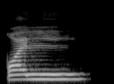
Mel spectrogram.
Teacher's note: Qaf is heavy, lam is light. And for fatha, open your jaws, attach with lam. · Lam will get sifa of tawassut.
